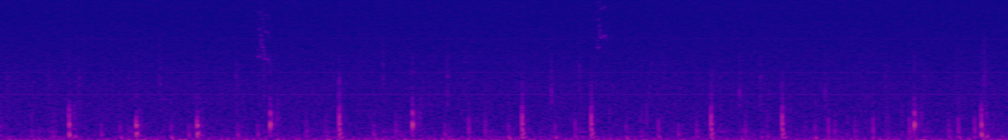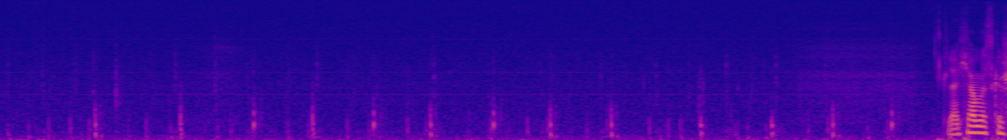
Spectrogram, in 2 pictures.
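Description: A pickaxe chips at stone blocks with quick, regular knocks.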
